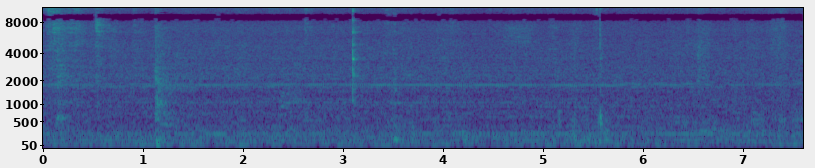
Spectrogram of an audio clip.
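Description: Steady machine drone in a commercial kitchen, with a few light knocks and clinks of ceramic bowls and plates being handled on the counter, the sharpest about a second in.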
